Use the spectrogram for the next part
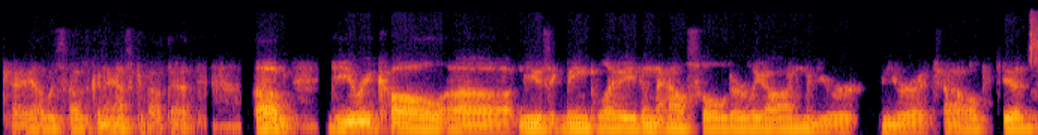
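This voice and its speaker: Male podcast host, 40s, casual and halting, narrow phone-like sound from a webcam call. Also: mid-range voice, steady tone. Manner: friendly, halting, laughs easily. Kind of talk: interview hosting. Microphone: video call. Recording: tinny phone-like line.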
